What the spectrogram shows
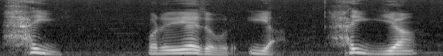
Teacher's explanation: ইয়া তাজদিদ দুইবার, জিহ্বার মাঝখানে উপরে তালুতে লাগবে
